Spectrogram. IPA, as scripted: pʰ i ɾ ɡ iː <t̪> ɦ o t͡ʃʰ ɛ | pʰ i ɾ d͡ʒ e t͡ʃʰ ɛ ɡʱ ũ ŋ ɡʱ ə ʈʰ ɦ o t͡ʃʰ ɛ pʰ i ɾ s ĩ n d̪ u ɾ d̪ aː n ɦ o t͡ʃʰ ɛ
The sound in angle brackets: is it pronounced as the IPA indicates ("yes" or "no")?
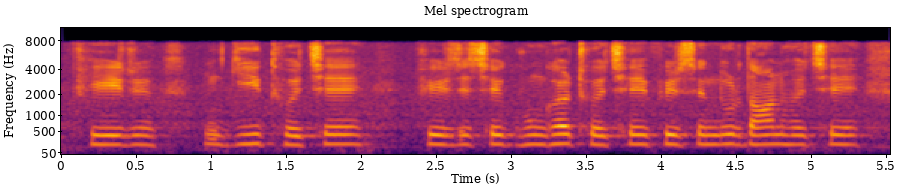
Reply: yes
